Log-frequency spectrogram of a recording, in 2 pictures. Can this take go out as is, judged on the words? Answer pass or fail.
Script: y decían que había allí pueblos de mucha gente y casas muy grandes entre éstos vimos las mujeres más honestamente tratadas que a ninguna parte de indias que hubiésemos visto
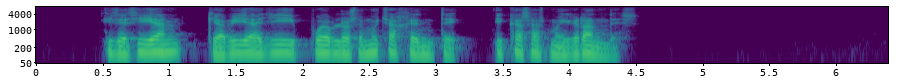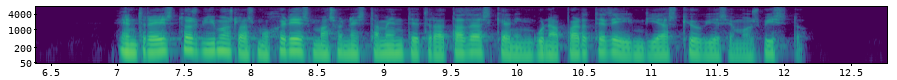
pass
